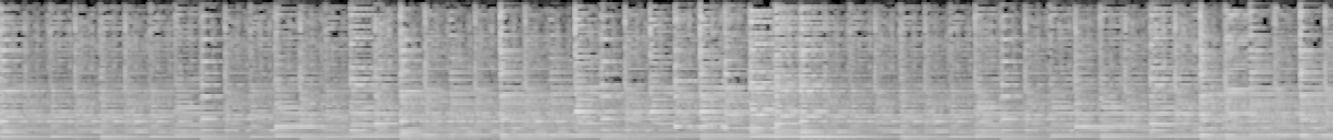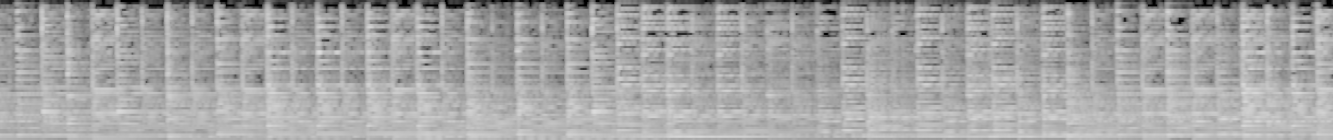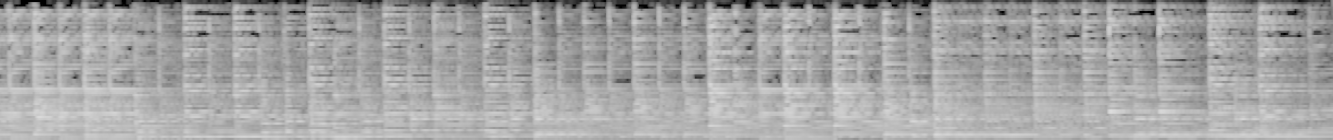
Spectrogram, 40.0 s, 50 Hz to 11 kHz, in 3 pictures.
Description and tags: Loop NeverGiveUp 01
A music loop to be used in storydriven and reflective games with puzzle and philosophical elements.
game, Puzzle, games, sfx, gaming, videogame, Thoughtful, indiedev, videogames, indiegamedev, music, loop, music-loop, Philosophical, gamedev, video-game, gamedeveloping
